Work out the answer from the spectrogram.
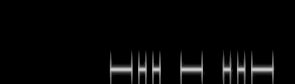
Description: Morse code, heard as a keyed tone, about 17 wpm, 700 Hz. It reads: DTU
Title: All Cut Numbers - 3-Digit 17wpm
